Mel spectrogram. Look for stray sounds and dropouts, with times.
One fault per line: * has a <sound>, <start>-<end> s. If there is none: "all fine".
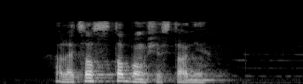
all fine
